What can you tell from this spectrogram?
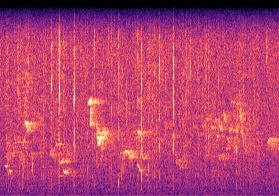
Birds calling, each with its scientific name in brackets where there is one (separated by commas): Chestnut-sided Warbler (Setophaga pensylvanica), Gray Catbird (Dumetella carolinensis), Red-eyed Vireo (Vireo olivaceus)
